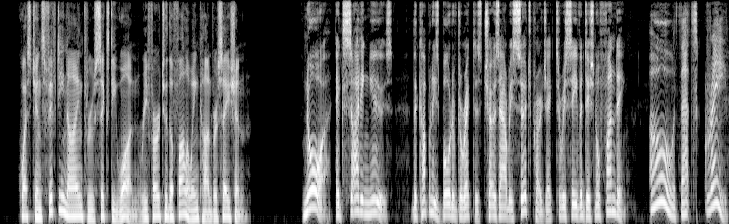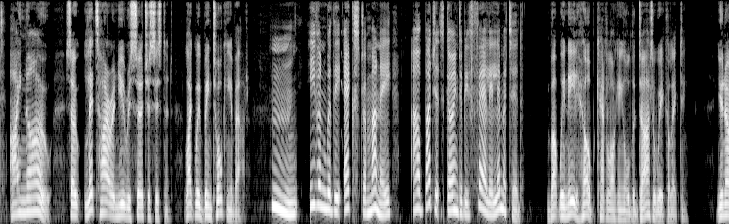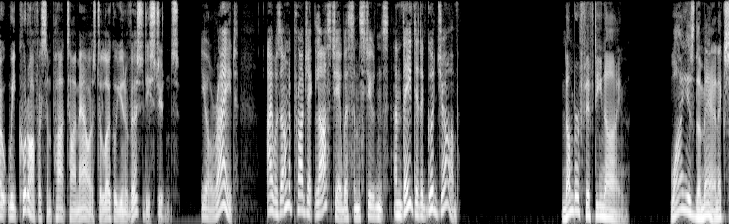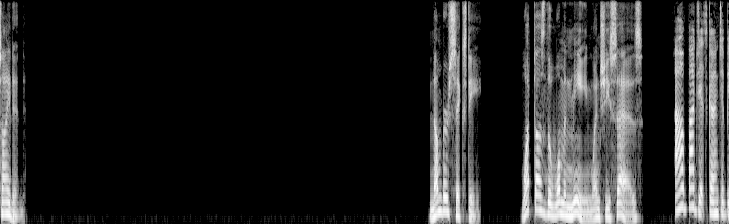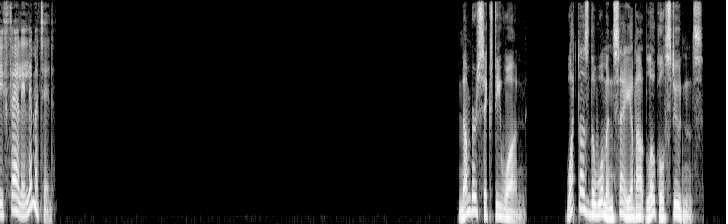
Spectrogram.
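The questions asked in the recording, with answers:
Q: Why is the man excited?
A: The board chose their research project to receive additional funding.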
